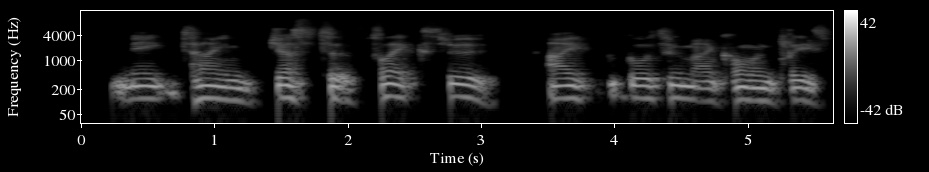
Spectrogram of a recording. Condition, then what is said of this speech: Parkinson's disease. My voice is going. And the voice thing is particularly important to me.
